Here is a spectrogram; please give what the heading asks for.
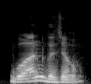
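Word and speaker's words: Guangzhou: ग्वानजोंग, ठीक है। उसका प्रोनाउंसिएशन में प्रॉब्लम होगा, लेकिन बस इतना याद रखो, गुआन पहले कर दो इसको और फिर गजों, गुआन गजों, ठीक है।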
